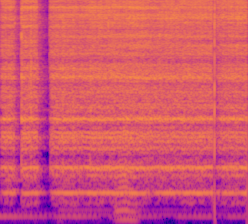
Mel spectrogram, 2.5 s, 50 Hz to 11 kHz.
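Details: Homemade platina primer-type fish shocker, coil wound with 1.8 mm wire in 5 layers: a steady, even buzz with a clear hum and no stumbling or crackling. It is only warm, not hot, so running is normal.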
